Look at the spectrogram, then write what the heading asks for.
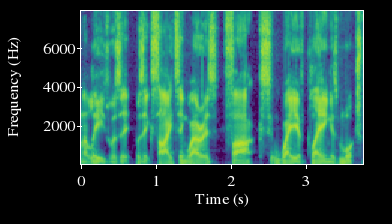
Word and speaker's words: Farke: Because it pisses me off when we all call him Farke when his name is pronounced Farke.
